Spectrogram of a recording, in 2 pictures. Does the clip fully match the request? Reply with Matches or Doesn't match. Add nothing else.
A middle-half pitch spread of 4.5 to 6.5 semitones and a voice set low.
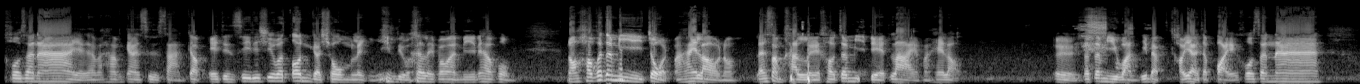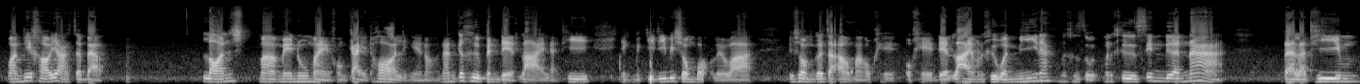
Doesn't match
